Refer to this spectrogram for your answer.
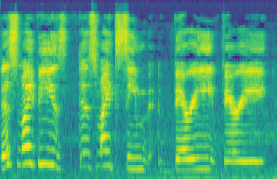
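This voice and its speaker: Noticeable background noise sits behind a woman with a fairly high pitch speaking in a Cantonese accent. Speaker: book youtuber. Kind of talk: casual vlog talk to camera. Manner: halting, many fillers.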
